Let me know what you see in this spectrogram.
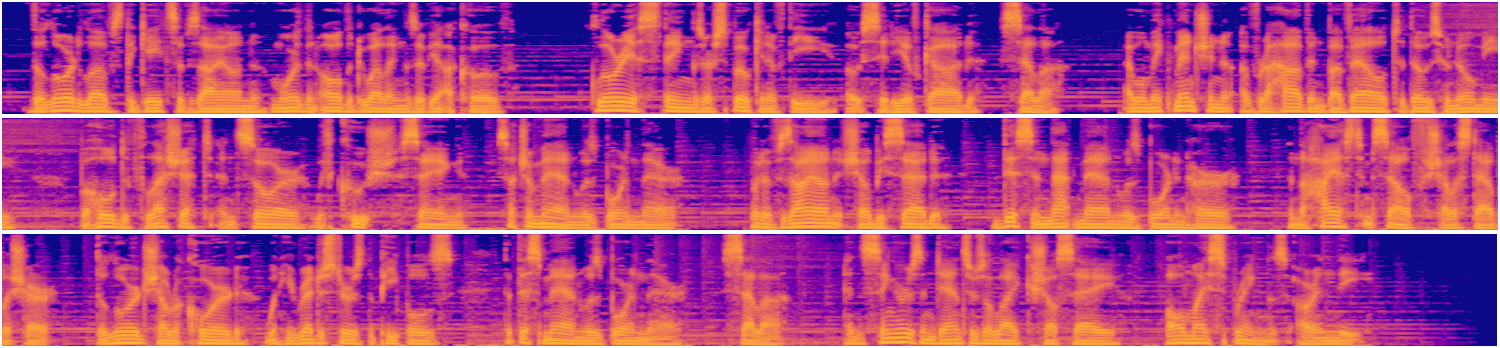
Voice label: poetry and prayer psalm english; Meir Soloveichik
